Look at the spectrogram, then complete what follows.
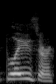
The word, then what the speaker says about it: Blaser: Is that how you pronounce it, real quick? It's Blazer.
